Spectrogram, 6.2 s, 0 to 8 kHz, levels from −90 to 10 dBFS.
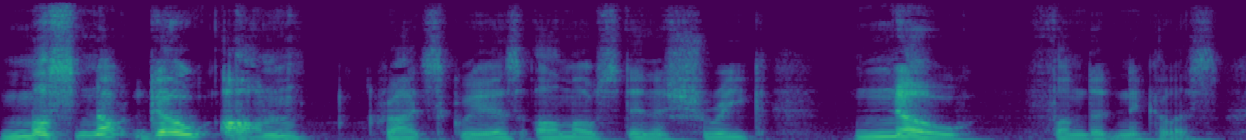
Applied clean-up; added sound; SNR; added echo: none; none; none; reverberation time 0.2 s.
